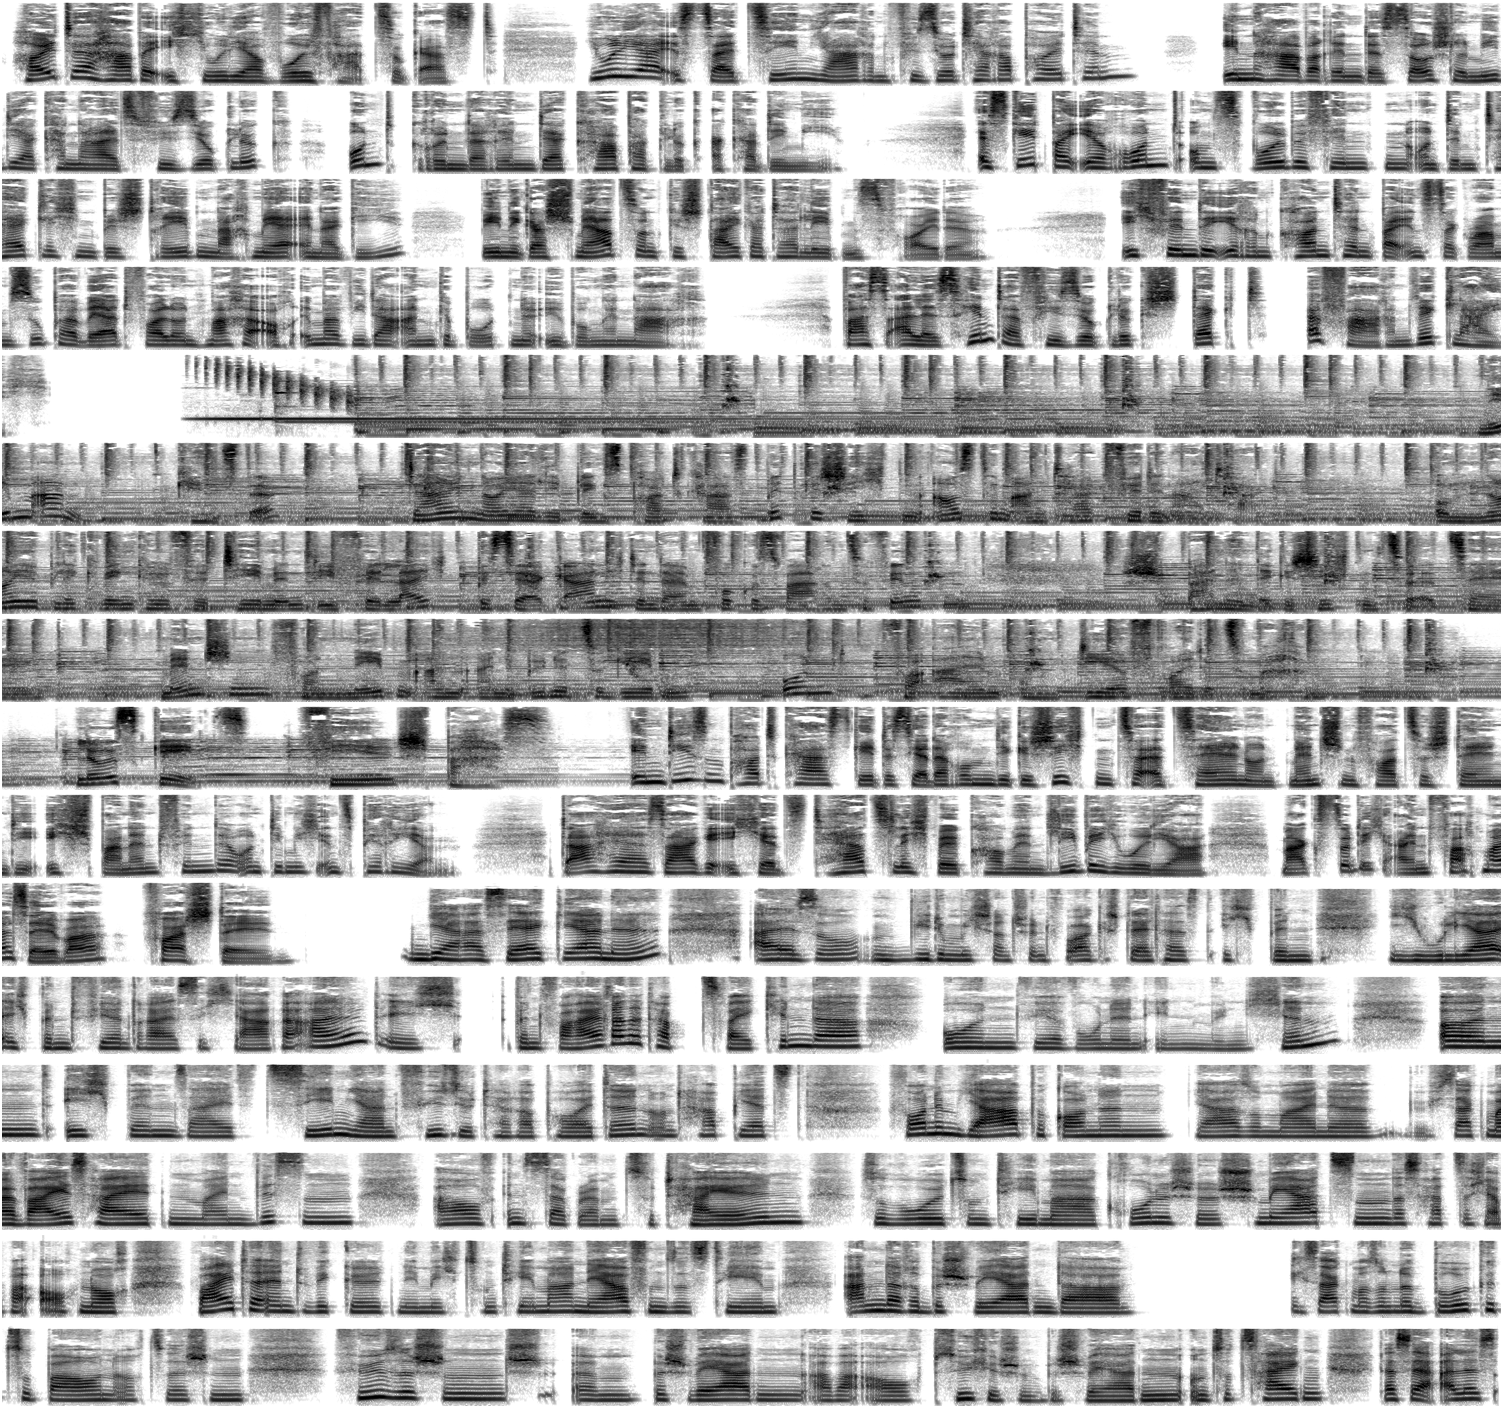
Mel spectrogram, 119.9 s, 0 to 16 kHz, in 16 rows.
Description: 72. Physioglück - ein Interview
